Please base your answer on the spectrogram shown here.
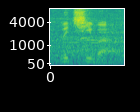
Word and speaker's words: Liziba: Pero actually yung pag-pronounce nung nasa teller sabi niya lehiba. Sabi niya, "Where are you going?" Sabi ko, "Liziba." Sabi niya, "Lhiba." So, libba pala yun. Yung letter Z. Lhiba.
